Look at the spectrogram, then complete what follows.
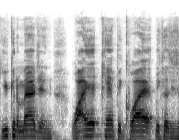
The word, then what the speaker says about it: Wyatt: wow because my name rhymes with diet and be quiet and I grew up fat and talk a lot. So like you can imagine Wyatt can't be quiet because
